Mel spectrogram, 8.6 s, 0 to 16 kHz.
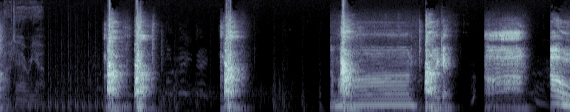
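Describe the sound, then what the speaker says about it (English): A dog barking indoors in a room during a Battlefield 1 session, several loud close woofs in uneven bursts with a drawn-out groaning whine between them. "Dog is barking at"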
